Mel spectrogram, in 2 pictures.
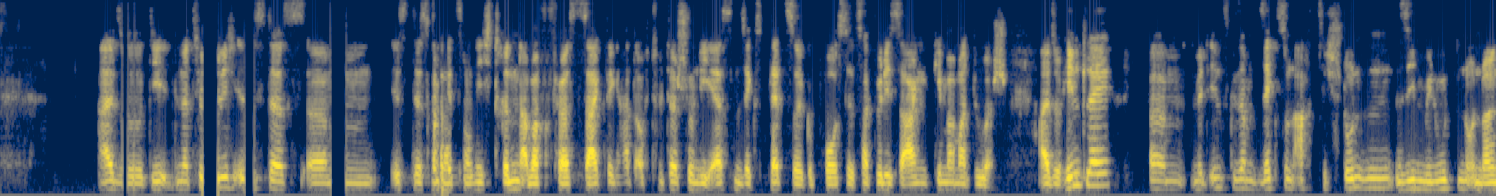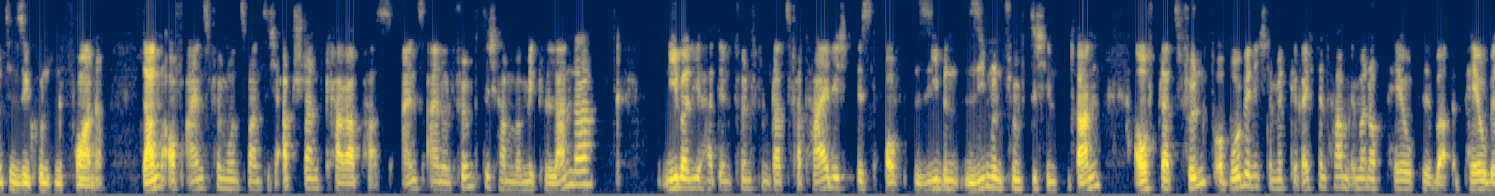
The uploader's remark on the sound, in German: Wir haben eine Aufzeichnung dieses Spaces ausgegraben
